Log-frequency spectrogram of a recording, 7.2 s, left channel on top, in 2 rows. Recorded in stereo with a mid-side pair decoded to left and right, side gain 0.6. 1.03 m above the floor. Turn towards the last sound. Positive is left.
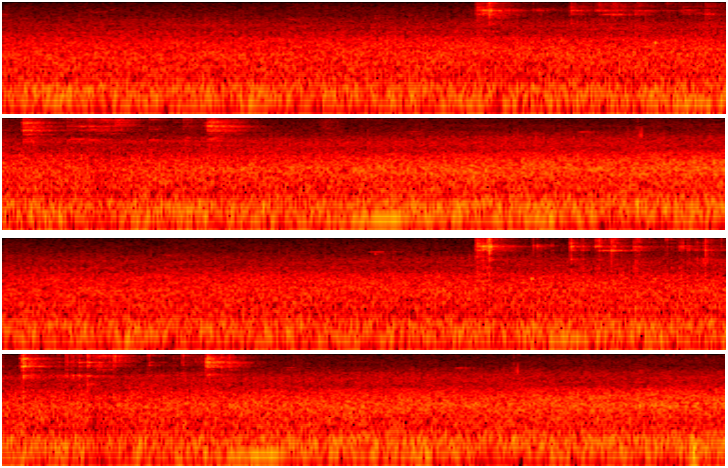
turn(degrees=-80)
